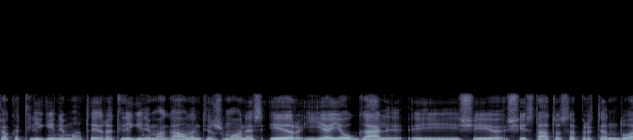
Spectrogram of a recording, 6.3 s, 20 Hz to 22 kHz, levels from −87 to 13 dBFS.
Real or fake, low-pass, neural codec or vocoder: real; 7.2 kHz; none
